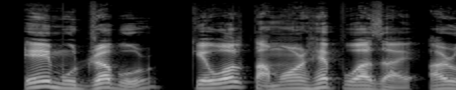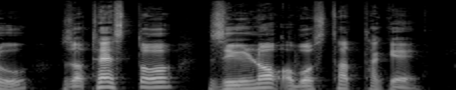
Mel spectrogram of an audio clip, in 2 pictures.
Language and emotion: Assamese, neutral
